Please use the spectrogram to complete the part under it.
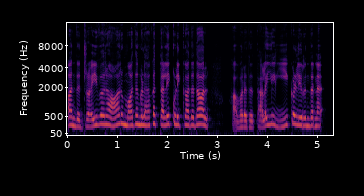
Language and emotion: Tamil, disgusted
